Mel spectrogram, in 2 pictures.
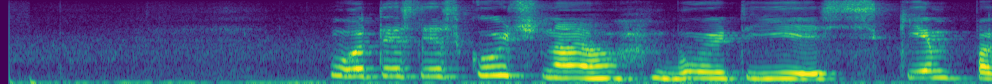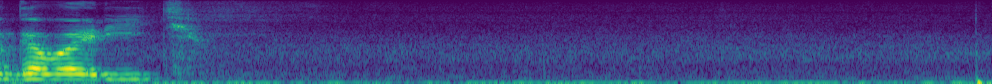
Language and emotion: Russian, sad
